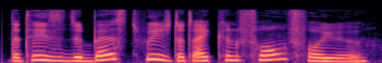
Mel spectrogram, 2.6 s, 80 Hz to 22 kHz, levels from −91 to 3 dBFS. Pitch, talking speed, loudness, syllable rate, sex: 250 Hz, 260 wpm, -15 LUFS, 4.8 syllables/s, female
